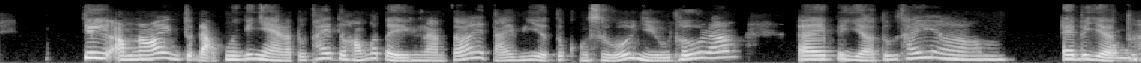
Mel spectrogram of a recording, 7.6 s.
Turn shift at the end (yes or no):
no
